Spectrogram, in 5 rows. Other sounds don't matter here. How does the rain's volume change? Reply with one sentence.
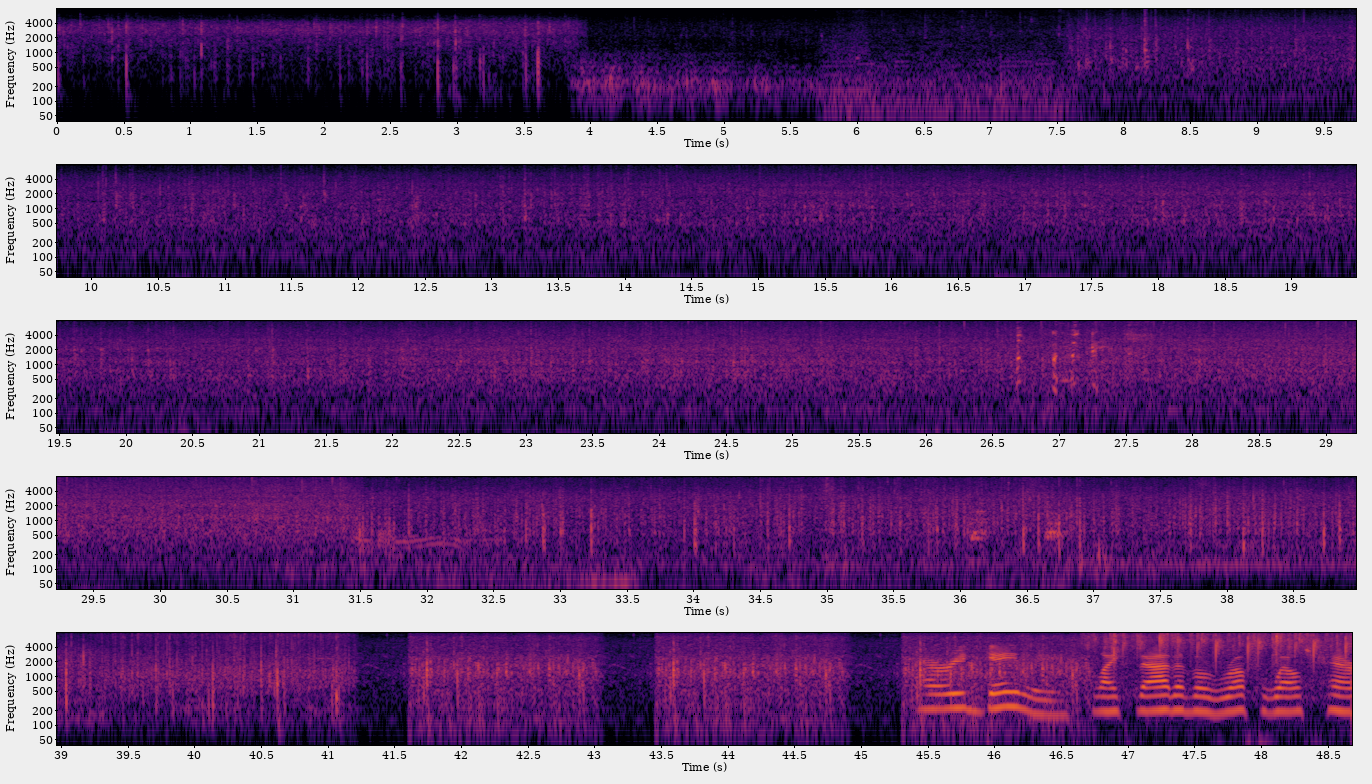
The volume of the rain goes up.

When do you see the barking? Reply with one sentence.
The barking can be heard from 36.0 to 36.9 s.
